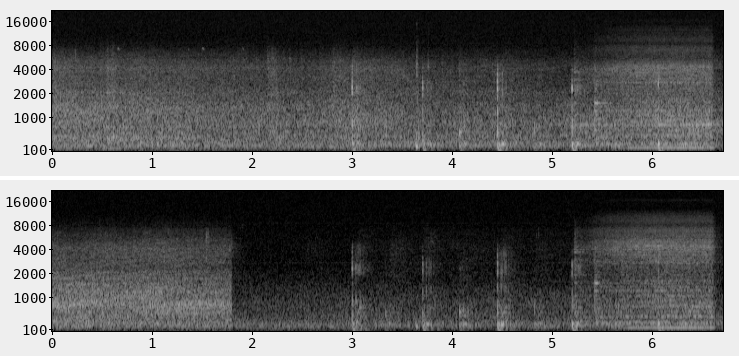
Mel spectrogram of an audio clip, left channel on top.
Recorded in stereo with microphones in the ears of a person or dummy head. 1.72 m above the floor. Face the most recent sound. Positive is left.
turn(degrees=20)  # may be behind; listen again after turning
